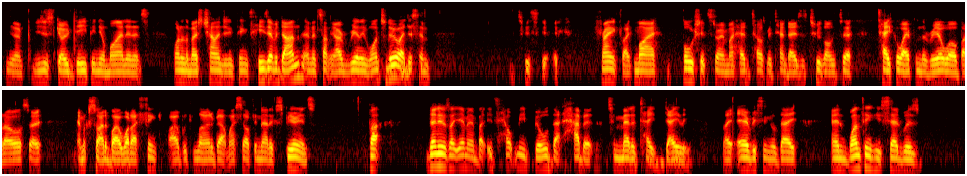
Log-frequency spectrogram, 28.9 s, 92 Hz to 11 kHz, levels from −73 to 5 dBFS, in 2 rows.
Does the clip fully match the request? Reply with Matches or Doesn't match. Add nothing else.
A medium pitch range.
Doesn't match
